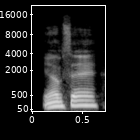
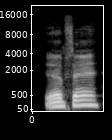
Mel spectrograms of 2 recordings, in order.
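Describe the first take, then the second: No difference in how they are said.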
